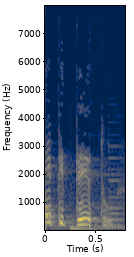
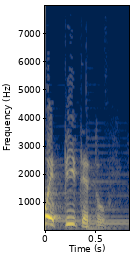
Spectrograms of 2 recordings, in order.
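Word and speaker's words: Epicteto: Logo no início, o tradutor Aldo Dinucci traz a informação de que, como a maioria dos nomes gregos, a pronúncia correta do nome seria epiteto, com o E pronunciado longo. Mas, por efeito de comunidade e adaptação, uso nesta análise a forma oral epíteto, como de costume na maioria das vezes em que esse nome é pronunciado na internet.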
